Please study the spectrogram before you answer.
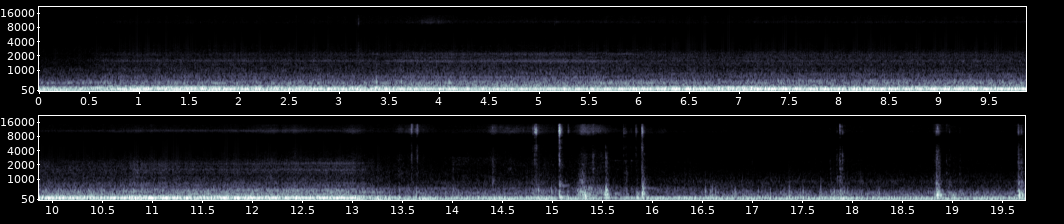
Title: Jeep Wrangler TJ Buzzing Sound at low RPM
